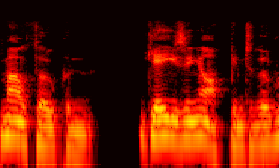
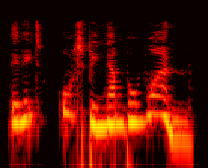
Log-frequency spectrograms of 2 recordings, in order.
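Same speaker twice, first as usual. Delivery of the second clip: put-on very high girlish comeback; high, light girl voice; Alice retorting; 13 semitones higher than usual. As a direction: reason back as little Alice. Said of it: "said Alice".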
